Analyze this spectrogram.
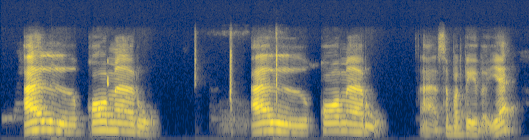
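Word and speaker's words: ٱلْقَمَرُ: Maka dari itu Bapak Ibu sekalian, kita harus betul-betul memperjelas bacaannya. Lamnya harus dibaca. Al-qamaru.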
